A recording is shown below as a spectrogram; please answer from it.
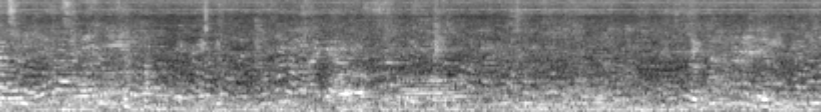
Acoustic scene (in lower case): crowded indoor space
